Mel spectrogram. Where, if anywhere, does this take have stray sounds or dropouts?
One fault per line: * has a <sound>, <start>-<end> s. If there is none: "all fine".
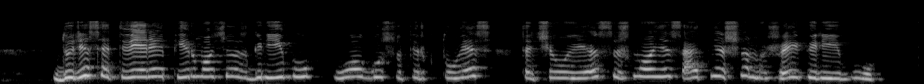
all fine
